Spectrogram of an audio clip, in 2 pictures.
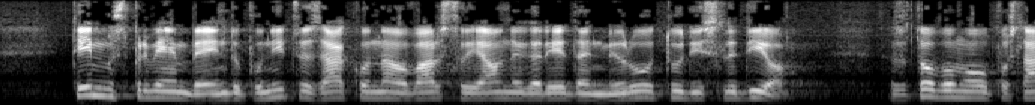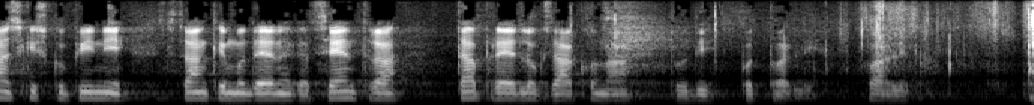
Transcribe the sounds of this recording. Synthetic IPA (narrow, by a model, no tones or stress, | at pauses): t̪eːmuspɾɛmembɛind̪ɔpɔwnit̪ʋɛzaːkɔnaɔʋaɾst̪ʋujaːwnɛɡaɾeːd̪ainmiɾut̪uːd̪islɛd̪ijɔ | zat̪oːbomɔwpɔslaːnskiskupiːnist̪ɾaːŋkɛmɔd̪ɛɾnɛɡat̪sɛnt̪ɾa | t̪aːpɾɛːd̪lɔɡzaːkʰɔnat̪ud̪ipɔt̪pə̰ɾlḭxʋaːlalʲeːpḁ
